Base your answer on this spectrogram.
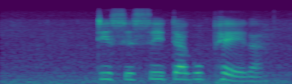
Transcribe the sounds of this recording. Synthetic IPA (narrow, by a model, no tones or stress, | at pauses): tʼisisitʼak̬upʰɛːk̬a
